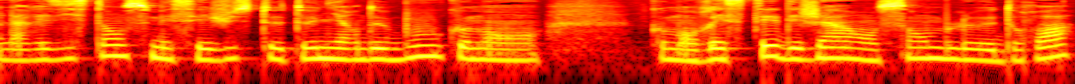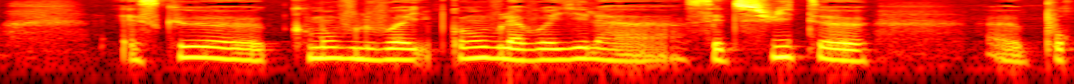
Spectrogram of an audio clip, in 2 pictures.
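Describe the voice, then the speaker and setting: Mellow, lower-pitched woman radio host. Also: gravelly, no echo. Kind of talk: radio interview with poetic introductions. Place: radio studio.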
